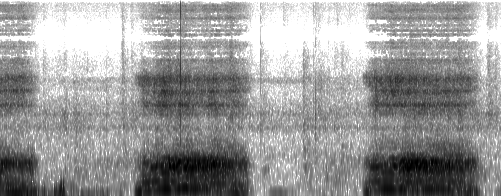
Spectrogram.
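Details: ASMR recording of a sleeping man (boyfriend) snoring, with rain in the background: two long, loud, rumbling snores about three and a half seconds apart, with soft background noise; snoring.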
